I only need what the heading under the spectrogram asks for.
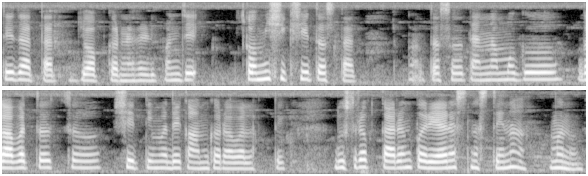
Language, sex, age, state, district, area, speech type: Marathi, female, 18-30, Maharashtra, Wardha, rural, spontaneous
